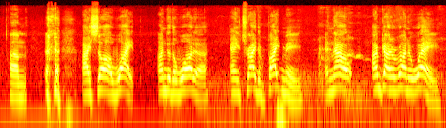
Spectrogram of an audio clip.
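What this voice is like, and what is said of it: Christopher Walken impression. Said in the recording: “do an impression of an oceanographer ... Christopher Walken ... I haven't done a Walken for a while”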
